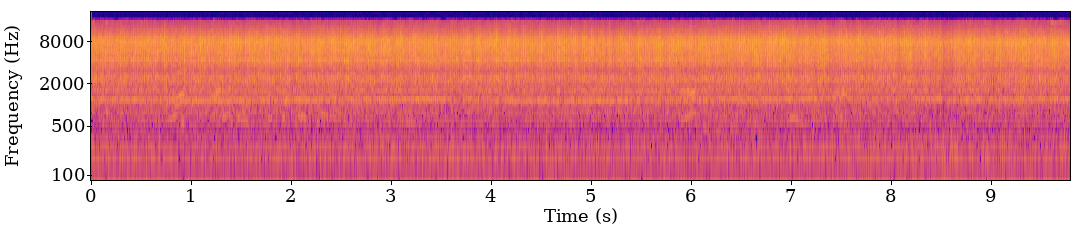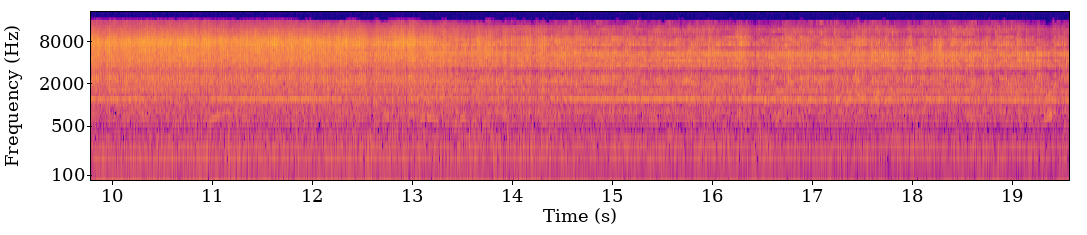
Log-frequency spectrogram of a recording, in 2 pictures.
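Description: A threshing machine whirs and rattles as it chews through straw.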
